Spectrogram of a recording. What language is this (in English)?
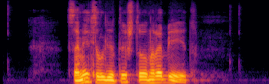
Russian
